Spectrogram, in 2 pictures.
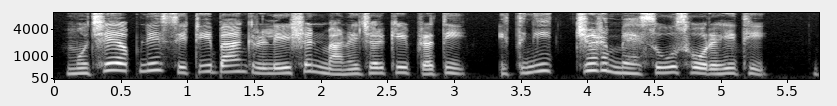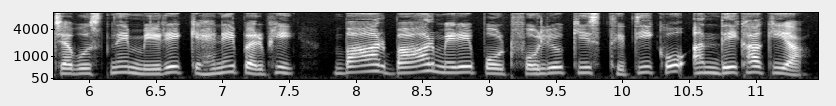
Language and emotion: Hindi, disgusted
